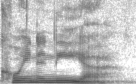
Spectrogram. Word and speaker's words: koinonia: That first word that you may not recognize is pronounced koinonia. And it is the Bible word for fellowship.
